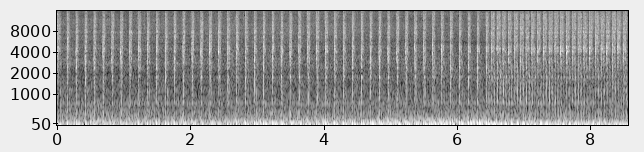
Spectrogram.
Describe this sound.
A recording of a lawn sprinkler that I edited to be in 4/4 time.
